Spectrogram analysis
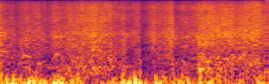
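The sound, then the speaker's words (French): Waves wash onto the shore of Lake Tanganyika near Bujumbura, where the water has risen above its usual level. The surf rolls continuously and loudly, with wind buffeting the microphone throughout. “Arrivant sur la plage du lac Tanganyika, communément appelé Sagavodo, on est accueilli par l'eau qui a monté comparativement à son niveau de départ.”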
